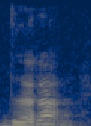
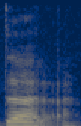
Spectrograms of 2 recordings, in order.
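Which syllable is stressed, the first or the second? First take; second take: second; first. First: The stress is on the second syllable. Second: The stress is on the first syllable. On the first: This is the rhythm of the word until. "words like until that have the little da da" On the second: This is the rhythm of the word bacon. "words like bacon that have the opposite rhythm"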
